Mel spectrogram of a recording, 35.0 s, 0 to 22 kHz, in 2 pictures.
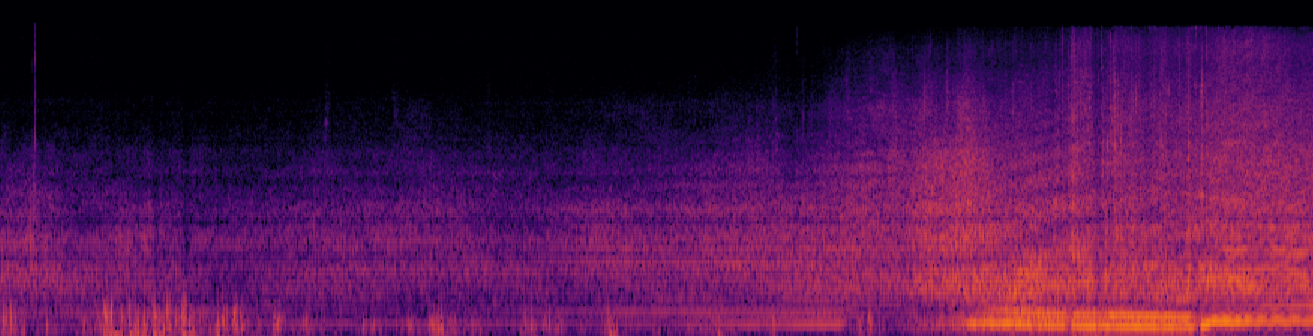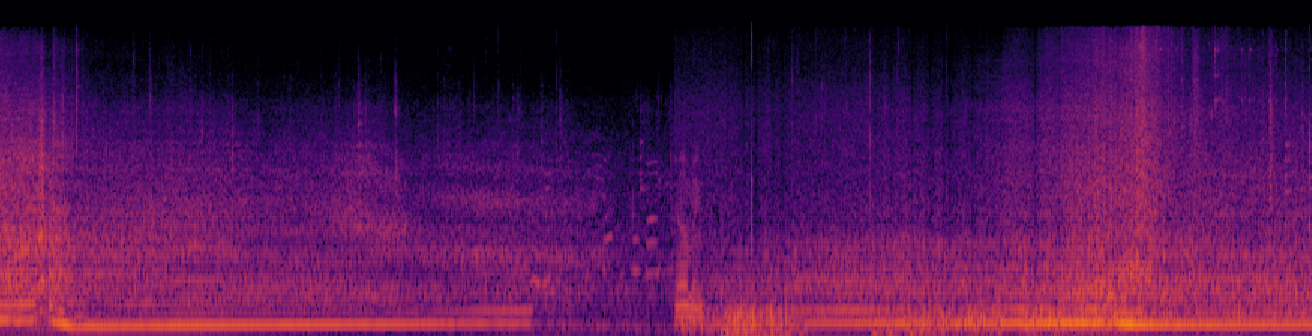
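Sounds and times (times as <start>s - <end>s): rally car engine passing: 0.0s - 35.0s.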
